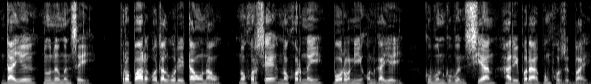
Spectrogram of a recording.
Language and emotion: Bodo, neutral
